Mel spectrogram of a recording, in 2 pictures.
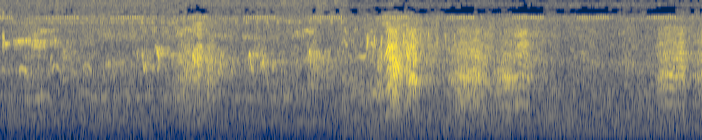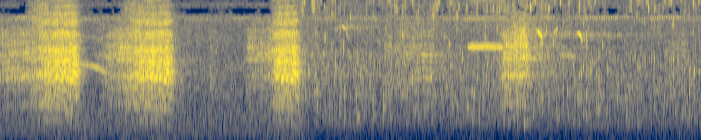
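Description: Bird calls: a series of harsh, noisy calls, the loudest three coming close together about eight to ten seconds in, over faint chirping.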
